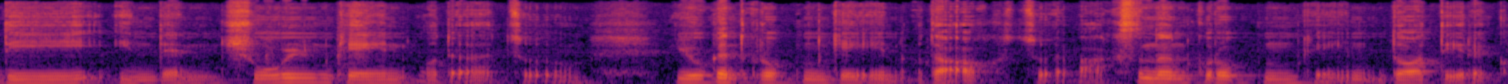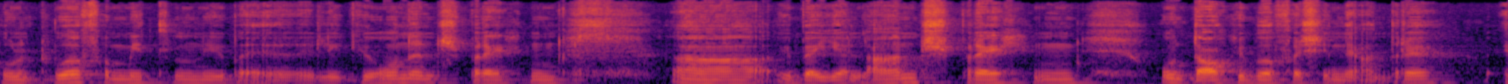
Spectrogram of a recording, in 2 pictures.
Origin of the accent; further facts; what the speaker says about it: Mumbai, Maharashtra, India; moved away as an adult; now in Austria; geboren bin ich in Bombay und dort habe ich bis zu meinem 22. Lebensjahr gelebt. In Bombay habe ich auch mein Masterstudium in Biologie gemacht. Dann habe ich meinen Freund in Bombay kennengelernt und mit dem bin ich dann nach Österreich gekommen.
